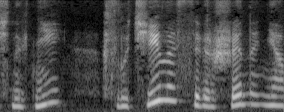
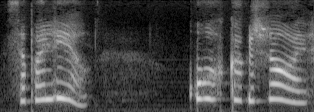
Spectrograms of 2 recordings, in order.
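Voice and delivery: higher, very slow lament; moaning; 8 semitones higher, 4 dB louder, much slower than usual. A narrator's reading. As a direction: groan it in sorrow. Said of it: "простонала Полианна".

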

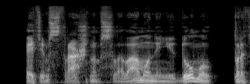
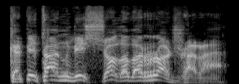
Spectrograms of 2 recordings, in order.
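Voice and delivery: high, proclaiming captain's voice; Captain Hook; 13 semitones higher, 4 dB louder than usual. A narrator's reading. Peter poses as Hook, high grand mimicry. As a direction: announce the title grandly, pitched up. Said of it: "ответил голос".

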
